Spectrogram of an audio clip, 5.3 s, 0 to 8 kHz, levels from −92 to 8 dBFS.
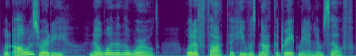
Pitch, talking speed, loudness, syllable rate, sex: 200 Hz, 225 wpm, -19 LUFS, 5.0 syllables/s, female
